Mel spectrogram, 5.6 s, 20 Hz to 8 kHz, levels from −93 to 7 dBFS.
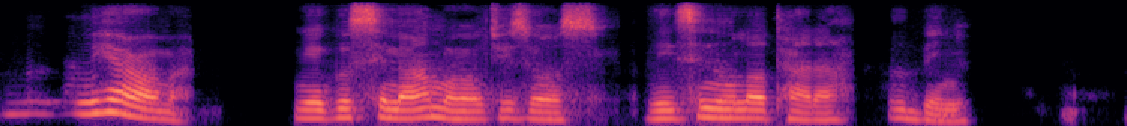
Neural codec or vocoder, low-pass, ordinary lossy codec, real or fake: codec, 16 kHz, 0.8 kbps, ZipCodec; 7.2 kHz; none; fake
